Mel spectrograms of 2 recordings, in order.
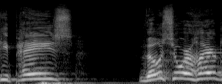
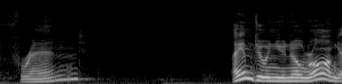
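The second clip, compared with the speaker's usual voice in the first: tender, gentle voice. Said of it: "you could just get the tenderness of the landowner".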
